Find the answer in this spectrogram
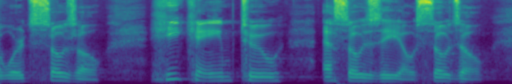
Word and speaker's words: sozo: He came to S-O-Z-O, sozo. It's pronounced with a D.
